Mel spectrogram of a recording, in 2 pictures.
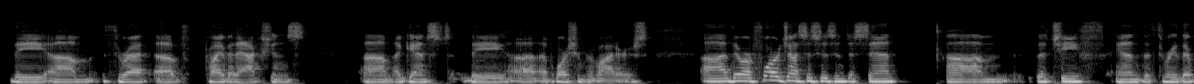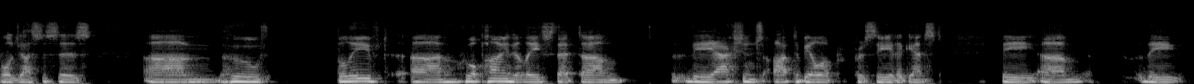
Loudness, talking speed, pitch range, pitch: -26 LUFS, 125 wpm, 110-125 Hz, 115 Hz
